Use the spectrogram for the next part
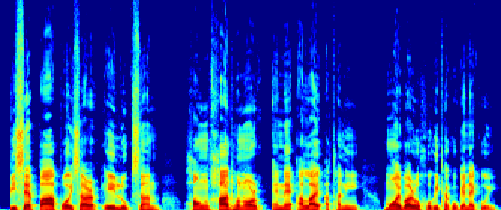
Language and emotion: Assamese, neutral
